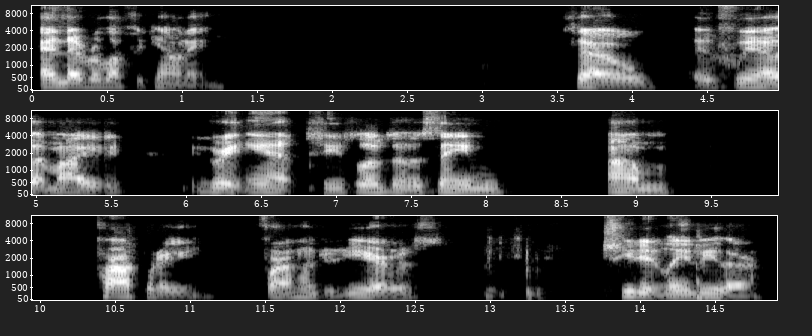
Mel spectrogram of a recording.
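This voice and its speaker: Man, bright forceful voice, slow pace, casual, halting, thinking aloud. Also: mid-range voice, steady tone, low-quality recording. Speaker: participant in a genealogy group discussion. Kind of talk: casual chat.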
